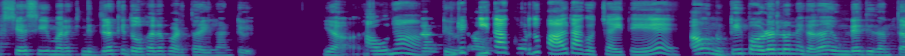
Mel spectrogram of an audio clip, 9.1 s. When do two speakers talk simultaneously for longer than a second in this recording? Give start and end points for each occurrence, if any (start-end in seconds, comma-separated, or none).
none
